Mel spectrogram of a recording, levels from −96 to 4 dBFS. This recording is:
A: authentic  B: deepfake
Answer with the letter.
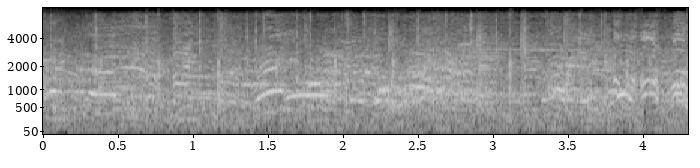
A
